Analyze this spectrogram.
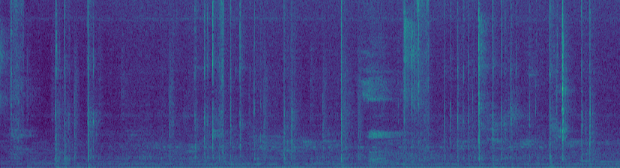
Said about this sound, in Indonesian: tadi lo gua ngetik dulu nih sambil ngisi ini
